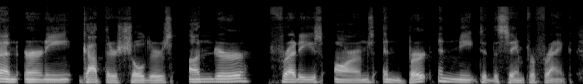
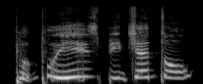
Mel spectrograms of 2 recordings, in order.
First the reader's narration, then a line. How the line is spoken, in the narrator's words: begged Freddy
